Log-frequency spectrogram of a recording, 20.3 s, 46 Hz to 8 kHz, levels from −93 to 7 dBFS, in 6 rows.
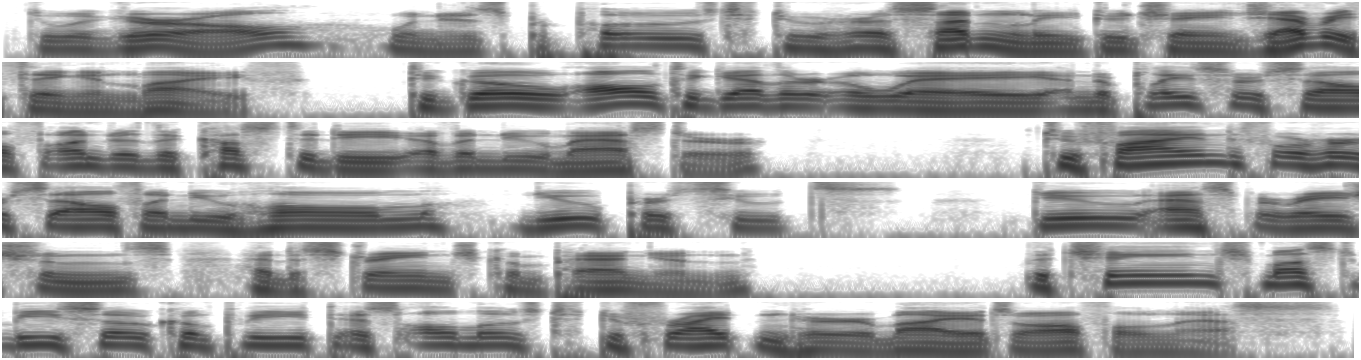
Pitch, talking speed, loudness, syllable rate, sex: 115 Hz, 170 wpm, -22 LUFS, 5.0 syllables/s, male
